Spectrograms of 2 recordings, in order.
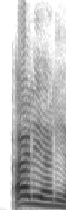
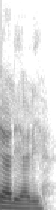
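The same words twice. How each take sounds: First: Encouragement fort. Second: Said in the usual way. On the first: Real, not acted. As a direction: call out, loud and urgent. Pousse le patient à expulser. (encourager fort et pressant)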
